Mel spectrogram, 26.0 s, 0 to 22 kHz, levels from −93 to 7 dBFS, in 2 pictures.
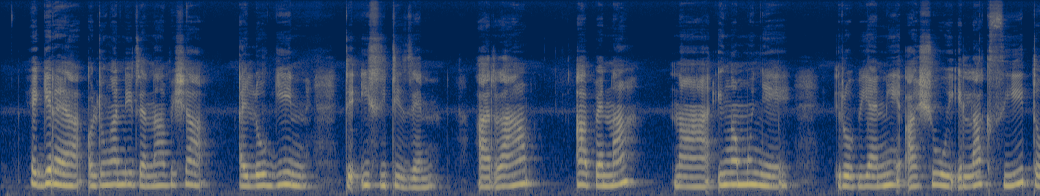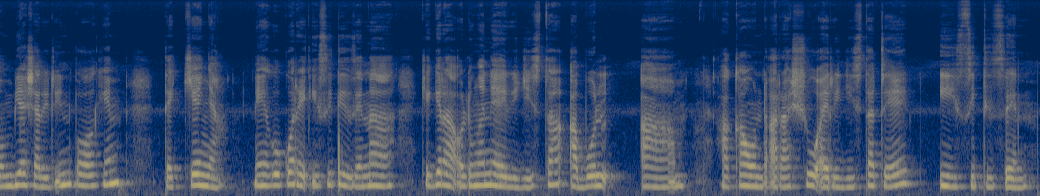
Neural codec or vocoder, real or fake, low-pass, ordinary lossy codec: none; real; none; none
